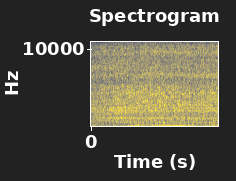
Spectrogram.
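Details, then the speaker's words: Engine-swapped short-bed truck idling while the cooling system is burped: a steady low idle with a faint rapid pulsing flutter. Owner suspects the EVAP purge valve or solenoid on top of the intake manifold. "can you hear it can you hear it I think it might have something to do with like the EVAP system the purge valve or something like that"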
